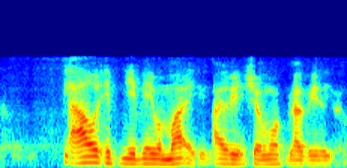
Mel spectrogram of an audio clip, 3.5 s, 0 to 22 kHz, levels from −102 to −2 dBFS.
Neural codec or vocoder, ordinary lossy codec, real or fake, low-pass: codec, 16 kHz in and 24 kHz out, 0.6 kbps, FocalCodec, streaming, 2048 codes; MP3, 32 kbps; fake; 5.4 kHz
